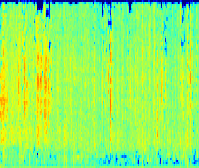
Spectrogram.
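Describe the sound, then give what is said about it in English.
Steady, crackling sizzle like food frying in a hot pan, a dense hiss of tiny pops running continuously, with no voices. “The sun cooks them.”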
